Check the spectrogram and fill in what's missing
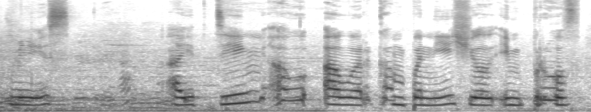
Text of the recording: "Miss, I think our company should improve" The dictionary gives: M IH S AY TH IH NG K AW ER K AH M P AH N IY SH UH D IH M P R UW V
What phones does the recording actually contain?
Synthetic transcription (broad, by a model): M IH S AY T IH NG AW ER K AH M P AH N IY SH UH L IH M P R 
